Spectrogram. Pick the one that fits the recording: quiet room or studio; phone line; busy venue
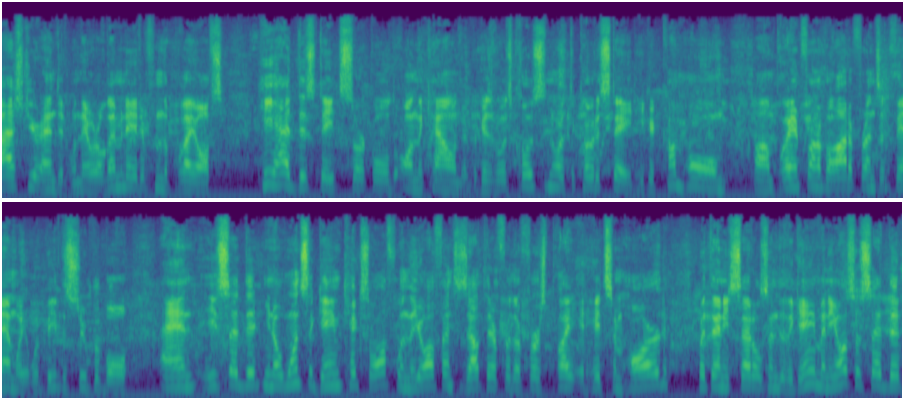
busy venue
